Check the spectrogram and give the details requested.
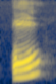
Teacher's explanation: Tenemos la O es muy redonda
